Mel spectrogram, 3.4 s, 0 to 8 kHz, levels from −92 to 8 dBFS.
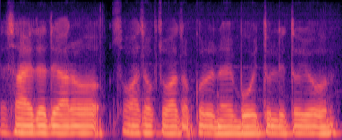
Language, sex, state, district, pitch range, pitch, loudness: Chakma, male, Tripura, Unakoti, 100-110 Hz, 105 Hz, -18 LUFS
